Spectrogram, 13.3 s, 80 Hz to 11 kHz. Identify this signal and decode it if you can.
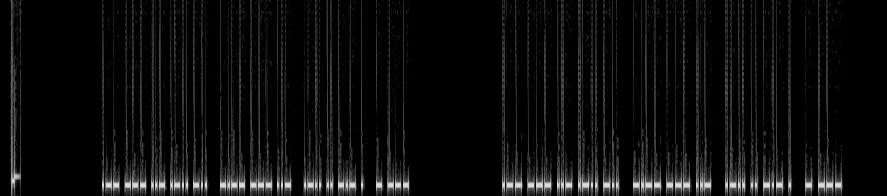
Morse code, heard as a keyed tone, about 35 wpm, 700 Hz. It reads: WOULD YOU LIKE TO WOULD YOU LIKE TO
